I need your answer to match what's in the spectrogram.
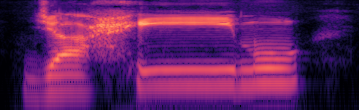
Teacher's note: Ha we read from the middle of the throat, and also we long because there is ya madda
